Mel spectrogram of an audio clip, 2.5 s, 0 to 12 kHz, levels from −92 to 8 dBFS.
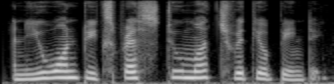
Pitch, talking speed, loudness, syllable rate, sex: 230 Hz, 240 wpm, -16 LUFS, 5.1 syllables/s, female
